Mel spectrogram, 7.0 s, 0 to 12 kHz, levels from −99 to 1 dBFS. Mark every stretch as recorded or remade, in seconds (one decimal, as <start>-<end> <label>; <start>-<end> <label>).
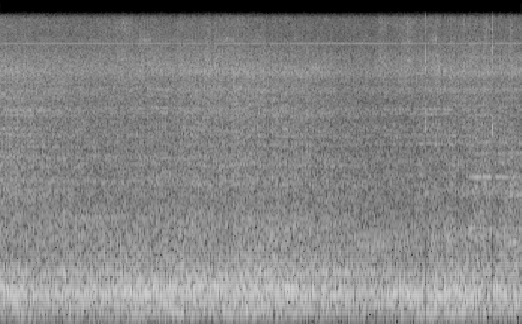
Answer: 0.0-7.0 recorded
